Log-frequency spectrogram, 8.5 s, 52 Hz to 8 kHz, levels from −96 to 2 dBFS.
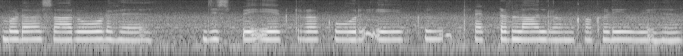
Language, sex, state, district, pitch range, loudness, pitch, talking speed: Hindi, female, Haryana, Jhajjar, 230-235 Hz, -17 LUFS, 235 Hz, 110 wpm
